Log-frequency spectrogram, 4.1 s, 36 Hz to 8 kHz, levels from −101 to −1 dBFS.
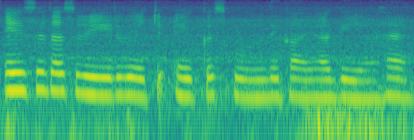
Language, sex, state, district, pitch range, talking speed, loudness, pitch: Punjabi, female, Punjab, Kapurthala, 185-210 Hz, 115 wpm, -17 LUFS, 195 Hz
